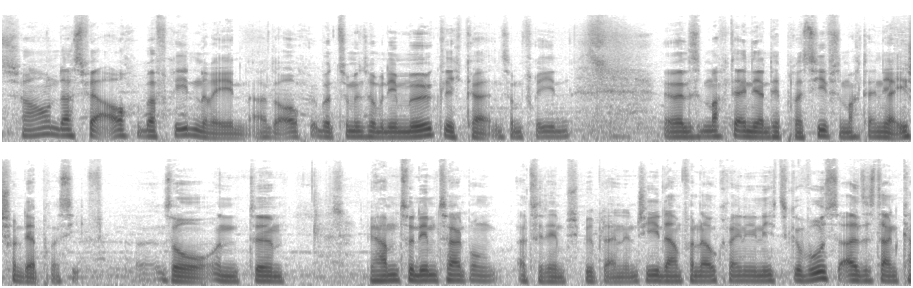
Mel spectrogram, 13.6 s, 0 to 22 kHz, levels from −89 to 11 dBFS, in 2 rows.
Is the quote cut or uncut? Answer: uncut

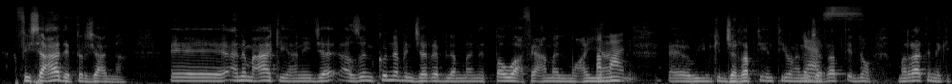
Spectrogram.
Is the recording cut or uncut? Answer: uncut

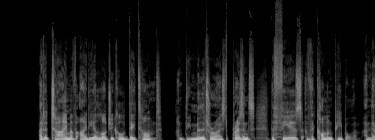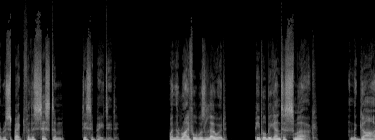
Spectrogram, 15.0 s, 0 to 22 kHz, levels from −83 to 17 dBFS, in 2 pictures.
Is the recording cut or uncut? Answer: uncut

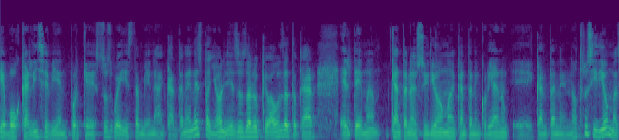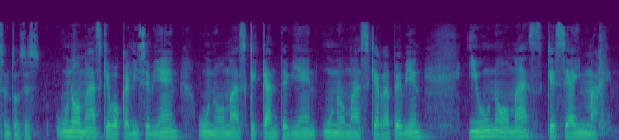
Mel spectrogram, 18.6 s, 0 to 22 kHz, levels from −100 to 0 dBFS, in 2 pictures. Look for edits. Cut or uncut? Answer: cut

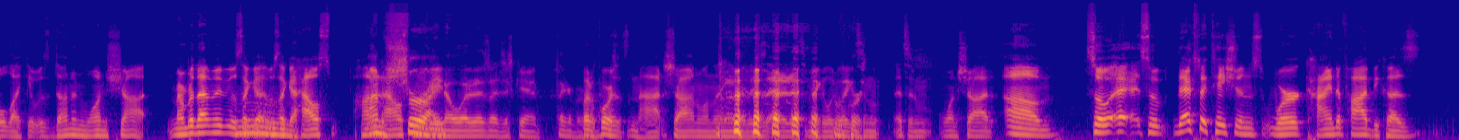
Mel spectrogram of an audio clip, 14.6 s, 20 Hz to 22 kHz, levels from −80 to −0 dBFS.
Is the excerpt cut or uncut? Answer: uncut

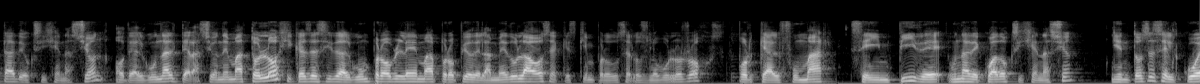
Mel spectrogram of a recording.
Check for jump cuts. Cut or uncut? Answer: cut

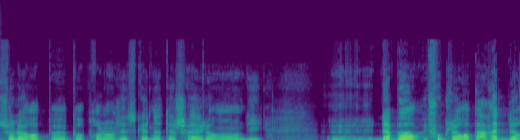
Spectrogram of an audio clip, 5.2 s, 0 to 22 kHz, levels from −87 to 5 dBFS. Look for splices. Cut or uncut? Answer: uncut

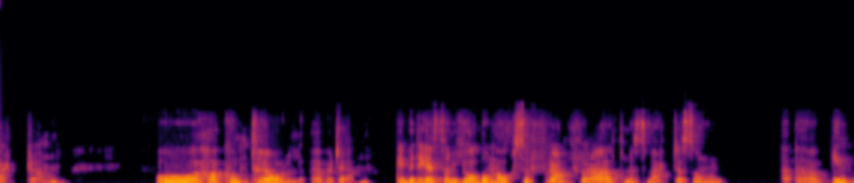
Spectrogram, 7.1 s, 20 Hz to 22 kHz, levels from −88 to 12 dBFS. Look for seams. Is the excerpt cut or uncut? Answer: cut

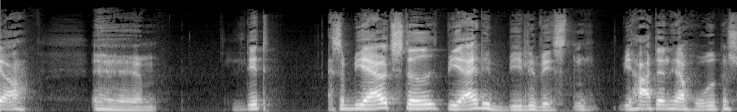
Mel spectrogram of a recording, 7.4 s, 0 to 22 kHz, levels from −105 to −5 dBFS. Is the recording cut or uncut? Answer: uncut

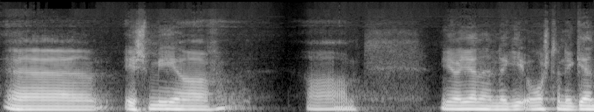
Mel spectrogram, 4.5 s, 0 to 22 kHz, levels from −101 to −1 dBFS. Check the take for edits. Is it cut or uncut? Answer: uncut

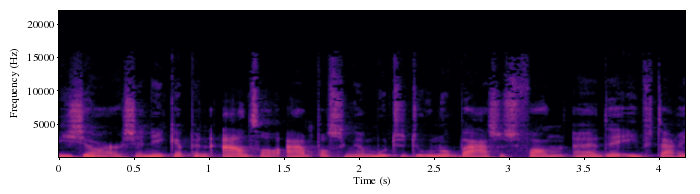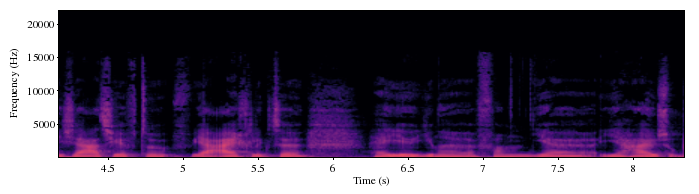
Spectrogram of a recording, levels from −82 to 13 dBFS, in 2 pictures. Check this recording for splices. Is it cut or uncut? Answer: cut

